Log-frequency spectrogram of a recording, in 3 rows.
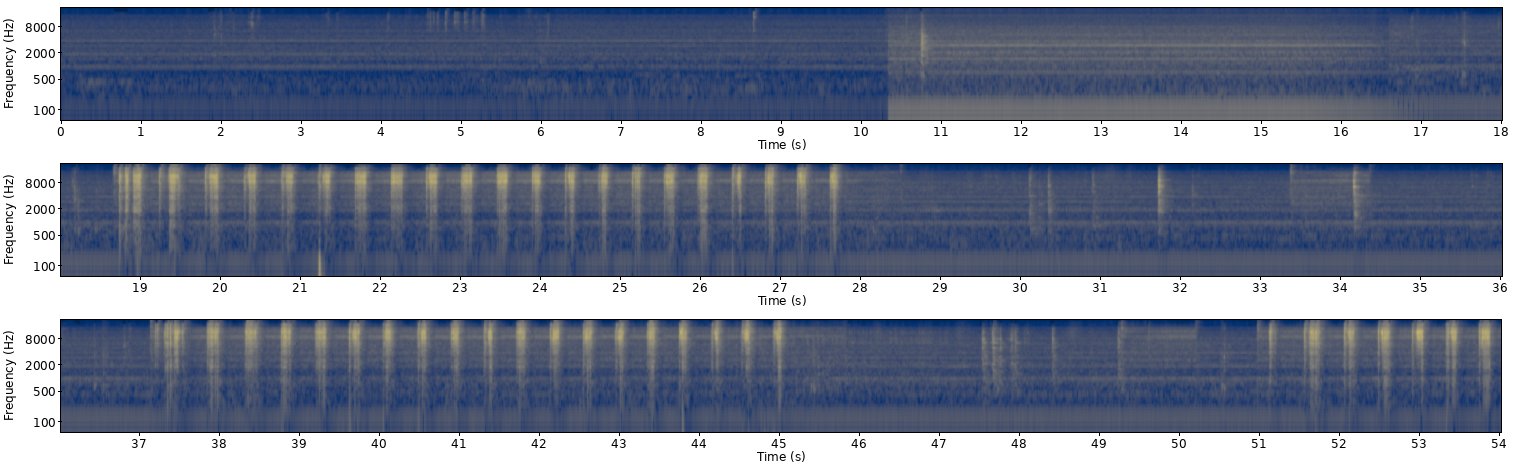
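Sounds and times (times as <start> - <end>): low machine hum: 10.3 - 21.4
welder arc crackling bursts: 10.4 - 16.9, 18.7 - 28.0, 37.2 - 45.2, 49.5 - 50.2, 51.0 - 54.0.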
